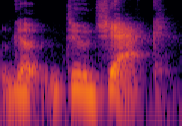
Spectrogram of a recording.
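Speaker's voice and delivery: usual speaking voice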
